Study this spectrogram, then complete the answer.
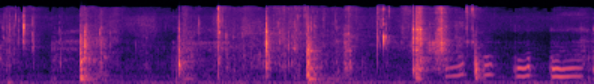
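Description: A paper packet crinkles as a boy tears it.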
